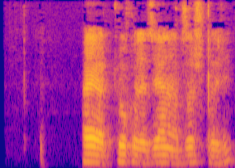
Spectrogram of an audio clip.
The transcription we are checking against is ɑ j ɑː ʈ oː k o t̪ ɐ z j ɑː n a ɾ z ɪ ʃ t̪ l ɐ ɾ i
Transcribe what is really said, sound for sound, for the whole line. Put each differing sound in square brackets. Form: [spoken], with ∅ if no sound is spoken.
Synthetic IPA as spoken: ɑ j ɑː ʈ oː k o [d̪] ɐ z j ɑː n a ɾ z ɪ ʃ t̪ l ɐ ɾ i

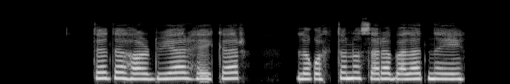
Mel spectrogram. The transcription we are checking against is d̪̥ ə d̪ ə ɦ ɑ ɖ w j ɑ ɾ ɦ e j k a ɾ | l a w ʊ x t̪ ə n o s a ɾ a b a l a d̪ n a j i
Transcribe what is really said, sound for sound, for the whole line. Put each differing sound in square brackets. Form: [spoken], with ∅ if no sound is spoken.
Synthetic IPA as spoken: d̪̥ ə d̪ ə ɦ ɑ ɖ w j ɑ ɾ ɦ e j k a ɾ | l a [ɣ] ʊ x t̪ ə n o s a ɾ a b a l a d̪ n a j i

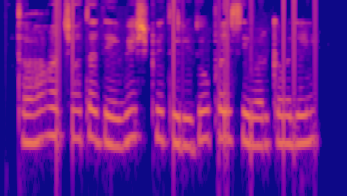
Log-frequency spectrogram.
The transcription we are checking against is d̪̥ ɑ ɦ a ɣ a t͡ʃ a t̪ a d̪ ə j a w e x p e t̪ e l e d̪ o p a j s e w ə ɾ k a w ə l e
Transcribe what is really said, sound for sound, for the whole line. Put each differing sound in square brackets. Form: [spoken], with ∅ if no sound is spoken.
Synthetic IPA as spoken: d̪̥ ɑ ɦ a ɣ a t͡ʃ [ɑ] t̪ a d̪ ə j a w e [ʃ] p e t̪ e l e d̪ o p a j s e w ə ɾ k a w ə l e

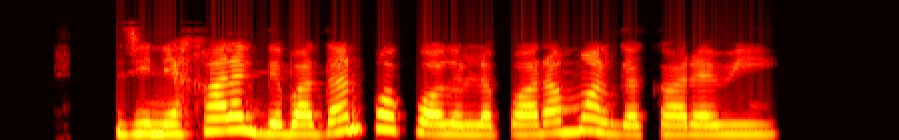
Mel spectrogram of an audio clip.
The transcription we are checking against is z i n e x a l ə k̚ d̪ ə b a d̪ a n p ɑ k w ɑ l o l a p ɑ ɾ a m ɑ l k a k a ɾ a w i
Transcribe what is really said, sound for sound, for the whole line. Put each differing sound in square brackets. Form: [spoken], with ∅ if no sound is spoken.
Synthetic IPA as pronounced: z i n e x a l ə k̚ d̪ ə b a d̪ a n p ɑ k w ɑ l o l a p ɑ ɾ a m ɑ l [ɡ] a k [ɑ] ɾ a w i

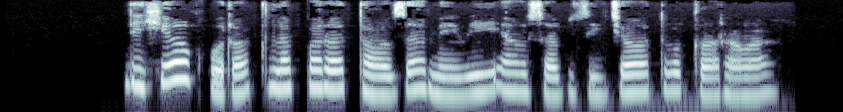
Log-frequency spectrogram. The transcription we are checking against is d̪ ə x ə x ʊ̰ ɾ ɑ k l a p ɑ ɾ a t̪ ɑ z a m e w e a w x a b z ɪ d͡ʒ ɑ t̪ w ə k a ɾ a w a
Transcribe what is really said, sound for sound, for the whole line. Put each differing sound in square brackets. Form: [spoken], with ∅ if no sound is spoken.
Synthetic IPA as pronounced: d̪ ə x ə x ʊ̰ ɾ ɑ k l a p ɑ ɾ a t̪ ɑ z a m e w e a w [s] a b z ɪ d͡ʒ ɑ t̪ w ə k [ɑ] ɾ a w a

